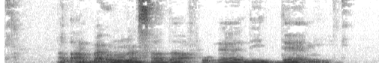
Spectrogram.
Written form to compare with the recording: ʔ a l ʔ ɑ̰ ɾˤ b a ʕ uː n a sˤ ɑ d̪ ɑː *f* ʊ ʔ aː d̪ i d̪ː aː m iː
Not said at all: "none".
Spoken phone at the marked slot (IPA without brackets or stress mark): f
